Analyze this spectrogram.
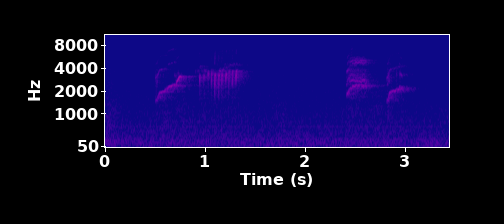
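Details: Canary song: a rising whistle runs into a rapid rattled trill, then after a short gap two bright upslurred whistled notes follow.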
